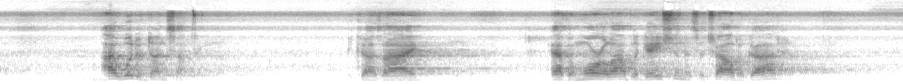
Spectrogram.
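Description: An elderly man speaks slowly and earnestly through a microphone in a large room.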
